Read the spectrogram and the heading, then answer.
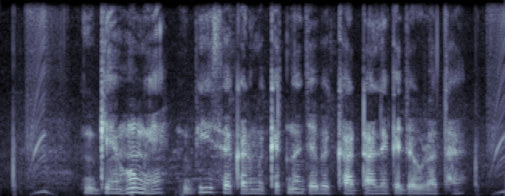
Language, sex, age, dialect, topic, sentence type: Magahi, male, 25-30, Western, agriculture, question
